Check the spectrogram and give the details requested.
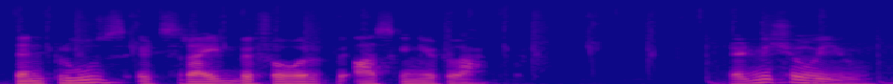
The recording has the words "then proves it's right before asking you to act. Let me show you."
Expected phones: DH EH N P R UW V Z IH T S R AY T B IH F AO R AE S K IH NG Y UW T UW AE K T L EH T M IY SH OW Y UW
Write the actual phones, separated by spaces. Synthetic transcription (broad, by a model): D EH N P R UW V Z IH T S R AY T B IH F AO R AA S K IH NG Y UW T UW AE K T L EH T M IY SH OW Y UW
